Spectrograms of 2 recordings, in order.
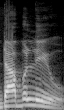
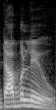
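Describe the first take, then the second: The two takes are said the same way.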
